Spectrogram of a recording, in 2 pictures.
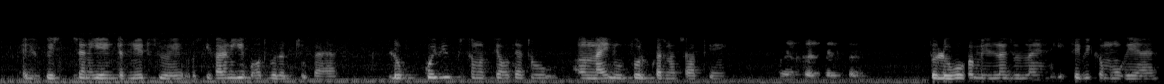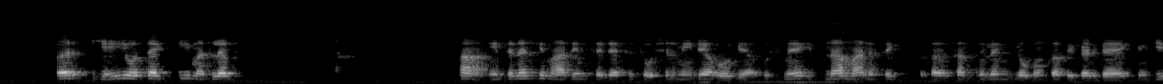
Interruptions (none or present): none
